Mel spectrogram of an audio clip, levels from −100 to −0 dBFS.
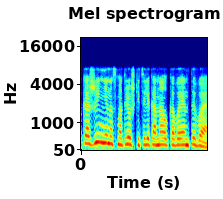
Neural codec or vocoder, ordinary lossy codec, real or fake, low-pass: none; Opus, 16 kbps; real; 7.2 kHz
